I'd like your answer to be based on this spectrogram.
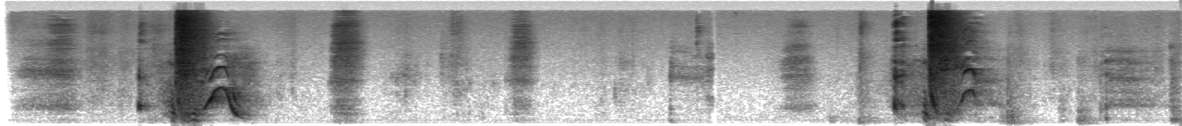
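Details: A girl sneezing twice, sharp sneezes each preceded by a quick intake of breath, with soft breathing between them.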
